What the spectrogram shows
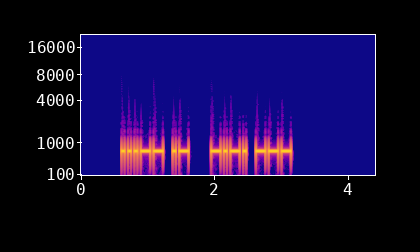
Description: Morse code, heard as a keyed tone, about 25 wpm, 700 Hz. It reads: 3A CO
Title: Field Day Exchanges Encore - 25wpm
